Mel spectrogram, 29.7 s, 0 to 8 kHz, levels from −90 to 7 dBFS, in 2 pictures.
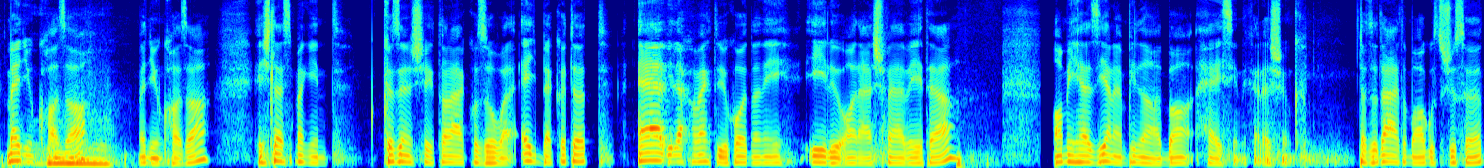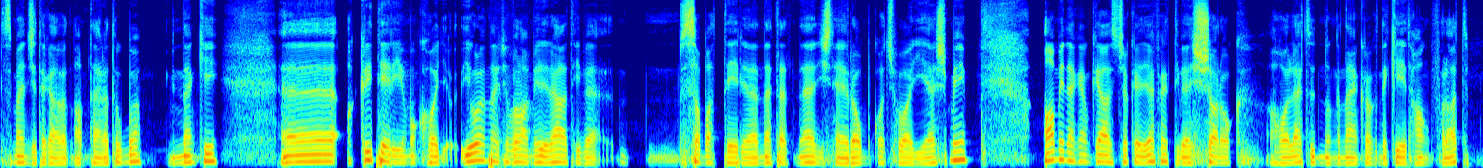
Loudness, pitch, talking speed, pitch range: -23 LUFS, 110 Hz, 135 wpm, 100-120 Hz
